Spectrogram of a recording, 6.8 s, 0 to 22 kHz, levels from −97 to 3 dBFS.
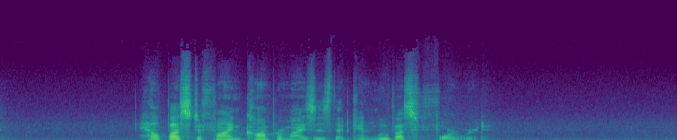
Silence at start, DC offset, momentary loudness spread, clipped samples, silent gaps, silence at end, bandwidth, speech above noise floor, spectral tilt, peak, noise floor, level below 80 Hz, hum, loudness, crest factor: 1.4 s; under 0.1%; 17 LU; under 0.1%; none; 1.9 s; 14 kHz; 32 dB; -3.5 dB/octave; -4 dBFS; -60 dBFS; -60 dBFS; none; -28 LUFS; 28 dB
